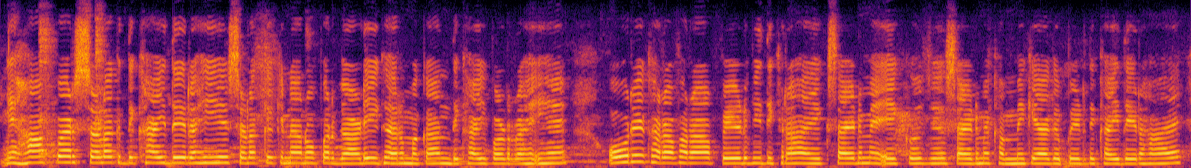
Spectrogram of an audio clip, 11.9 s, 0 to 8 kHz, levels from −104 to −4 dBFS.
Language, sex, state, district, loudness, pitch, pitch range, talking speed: Hindi, female, Uttar Pradesh, Hamirpur, -16 LUFS, 245 Hz, 235-260 Hz, 210 wpm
